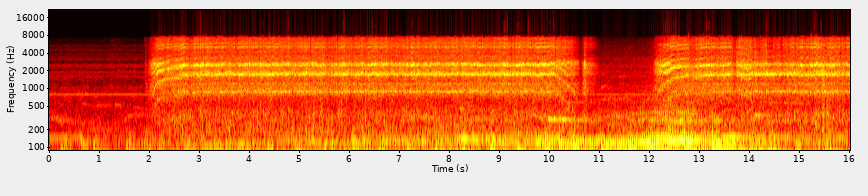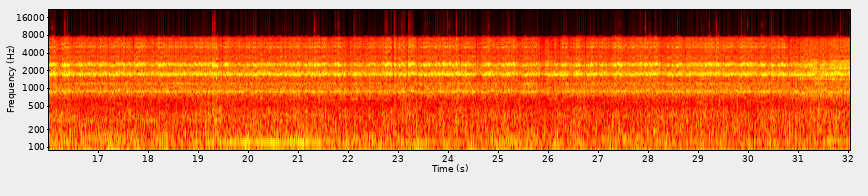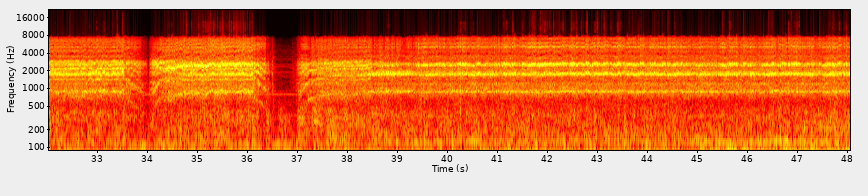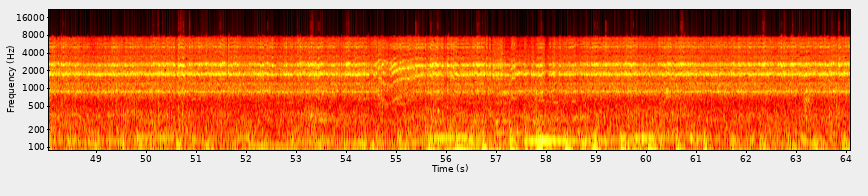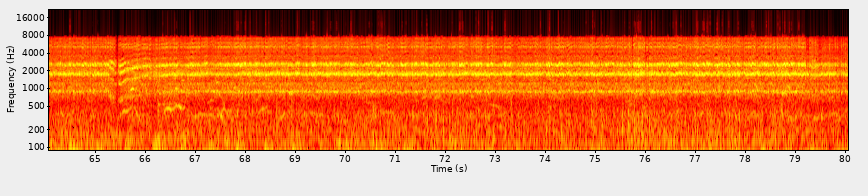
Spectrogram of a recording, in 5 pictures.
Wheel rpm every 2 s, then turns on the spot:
0, 150, 230, 230, 230, 70, 150, 220, 230, 230, 230, 230, 230, 230, 240, 230, 190, 150, 110, 220, 230, 230, 230, 240, 230, 230, 230, 200, 220, 230, 230, 230, 230, 220, 230, 230, 230, 230, 230, 230.
none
